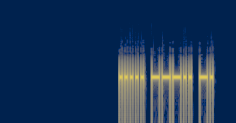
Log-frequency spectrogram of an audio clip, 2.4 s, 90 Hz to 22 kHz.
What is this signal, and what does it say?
Morse code, heard as a keyed tone, about 44 wpm, 700 Hz. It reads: 58N
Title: Common Cut Numbers - 3-Digit 45wpm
